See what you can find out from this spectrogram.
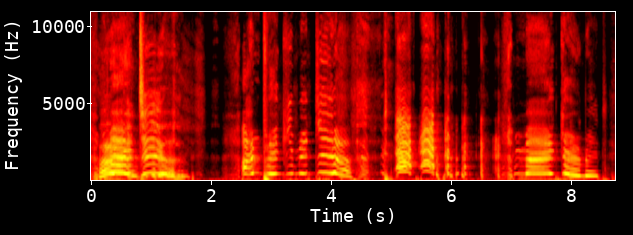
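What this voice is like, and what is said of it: Miss Piggy character voice. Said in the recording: “you have a very good Miss Piggy impression ... Sounds like she's trapped under something.”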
